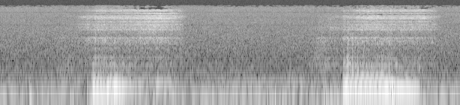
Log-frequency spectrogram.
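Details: Snoring ASMR recording: two loud, rattling snores on the in-breath with quiet breathing between them; ordinary snoring during sleep.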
